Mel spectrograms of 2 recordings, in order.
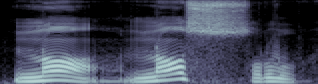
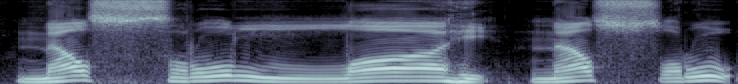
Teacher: Huruf nunnya ikut menjadi tebal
